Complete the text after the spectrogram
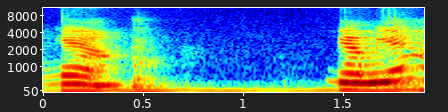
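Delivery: high soft cat meows; meowing at cat. Pretend. Cooing meows at her cat. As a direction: talk to the pet like a kitten.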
